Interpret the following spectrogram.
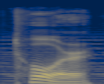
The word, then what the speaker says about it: tour: be great gauges but how about pronouncing t-o-u-r as tor instead of tour as in is the band back on tour the tour pronunciation is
